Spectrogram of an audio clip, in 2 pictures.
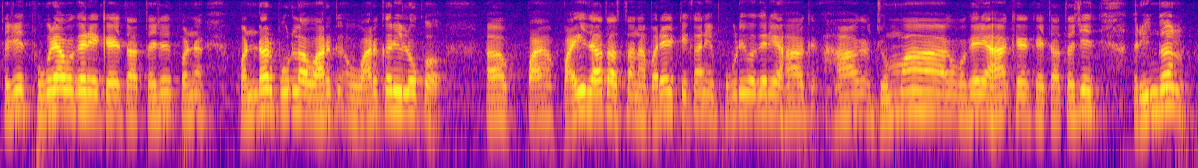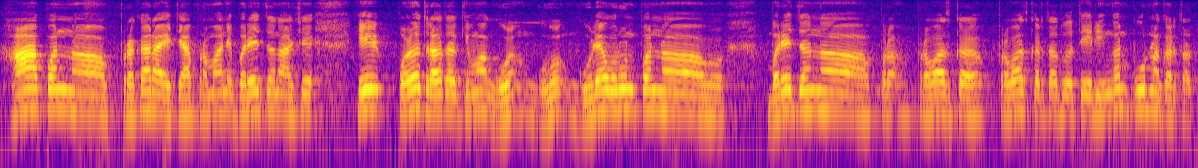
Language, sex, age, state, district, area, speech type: Marathi, male, 60+, Maharashtra, Nanded, urban, spontaneous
